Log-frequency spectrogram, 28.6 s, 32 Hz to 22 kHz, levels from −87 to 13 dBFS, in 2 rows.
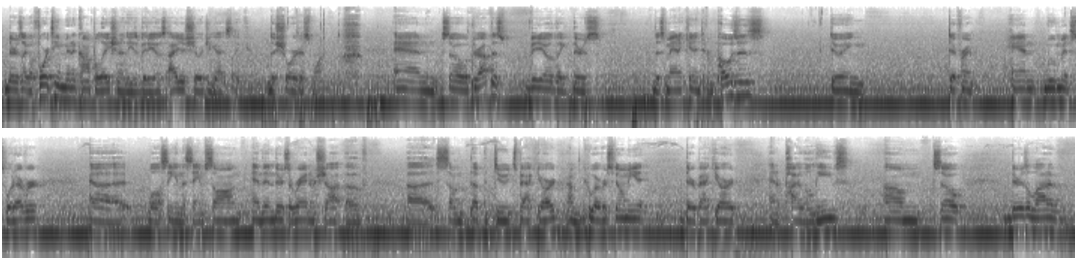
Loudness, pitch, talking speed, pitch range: -17 LUFS, 120 Hz, 150 wpm, 115-120 Hz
